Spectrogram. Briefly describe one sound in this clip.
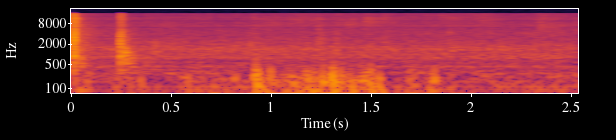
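A laptop is set down on a wooden stand with a soft knock.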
